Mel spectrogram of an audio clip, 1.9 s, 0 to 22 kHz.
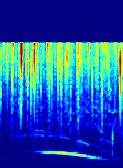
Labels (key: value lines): label: biophony
recorder: SoundTrap 300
